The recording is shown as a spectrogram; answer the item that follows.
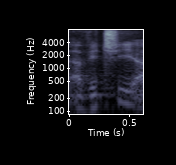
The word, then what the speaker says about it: Avicii: wie zum Beispiel Avicii, ein DJ. – Die beiden I am Ende spricht man als eines.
